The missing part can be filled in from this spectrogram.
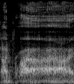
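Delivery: whispered, silly voice. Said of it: "that's why I'm doing a stupid voice".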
